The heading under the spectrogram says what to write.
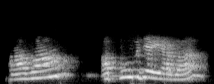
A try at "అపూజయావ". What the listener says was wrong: యావా లేదా పూజయవా? ఆవా కదా, యావా వస్తుంది. ఆ దీర్ఘం ఉంది కదా. ఆవా పూజయావా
